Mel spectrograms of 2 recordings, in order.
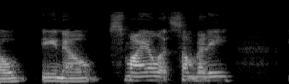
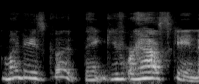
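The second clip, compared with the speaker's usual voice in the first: mock surprised cashier, much higher; a stranger happily caught off guard; lightly played, pleased checkout clerk; grateful cashier; 9 semitones higher, 3 dB louder than usual. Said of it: "And they'd be like".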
